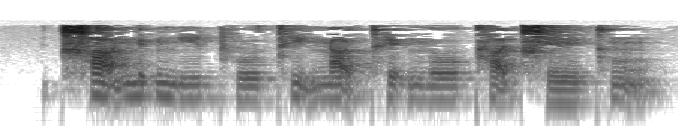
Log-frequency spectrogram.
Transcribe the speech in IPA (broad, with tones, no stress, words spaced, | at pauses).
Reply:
t͡ɕʰä̰˦˨ ŋɪ˦ʔŋi˨pʰu˨ tʰḭ˦˨ŋa̰˦˨ʊ̯kʰɪ˦ʔ no˦ kʰä̰˦˨t͡ɕʰe˨ɪ̯ kʰũ˦˨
